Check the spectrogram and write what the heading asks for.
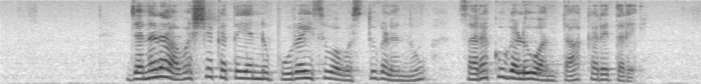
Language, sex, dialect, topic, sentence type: Kannada, female, Mysore Kannada, banking, statement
